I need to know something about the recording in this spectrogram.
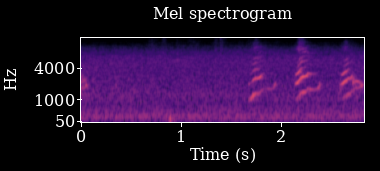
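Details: Whimpering Border Collie pups, Nell x Skeet litter, International Peace Gardens, August 12, 2018: after a quiet start, three sharp squeaky cries bend up and down in pitch in quick succession near the end.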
